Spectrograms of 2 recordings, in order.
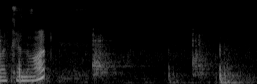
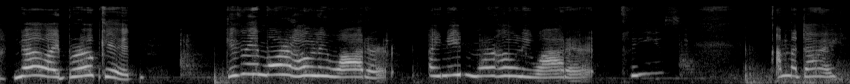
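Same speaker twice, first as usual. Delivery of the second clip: panicked pleading; 6 semitones higher than usual. Real, not acted. Breaks holy water, begs.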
